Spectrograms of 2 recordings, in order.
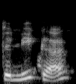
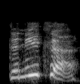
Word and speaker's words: Danita: league scot soccer team dc united named uh danica wait yeah no i'm singing her name wrong why because i can't say it danita johnson the president the president of business operations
